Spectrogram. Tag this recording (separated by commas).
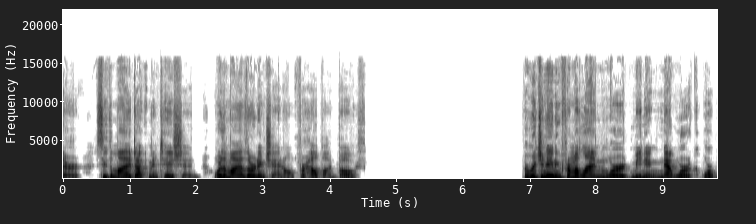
Speech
